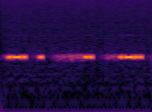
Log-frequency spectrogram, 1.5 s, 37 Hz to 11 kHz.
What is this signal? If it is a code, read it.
Morse code, heard as a keyed tone, about 50 wpm, spaced as for 24 wpm, 600 Hz. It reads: REIL
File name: archived / CRSnet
